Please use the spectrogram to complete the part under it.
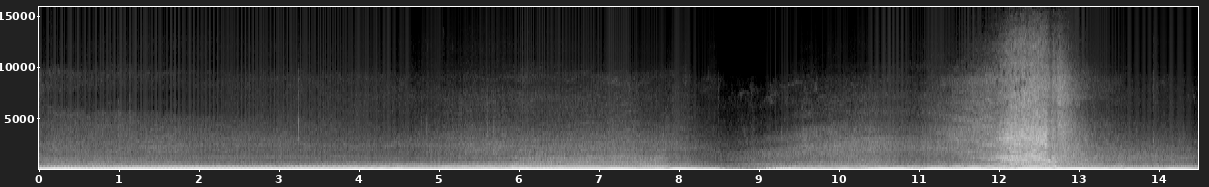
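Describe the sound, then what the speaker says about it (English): Turbocharged Honda Civic EK hatchback engine revving hard and close, a loud rising rumble that climbs, drops off, then surges again with a sharp hissing turbo rush near the end. "Making fun turbo sounds."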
